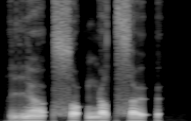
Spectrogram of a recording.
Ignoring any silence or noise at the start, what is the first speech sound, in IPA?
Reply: rʲ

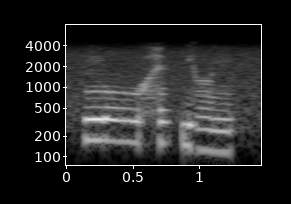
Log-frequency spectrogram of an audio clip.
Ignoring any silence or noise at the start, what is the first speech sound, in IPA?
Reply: n̪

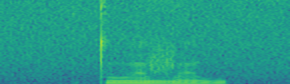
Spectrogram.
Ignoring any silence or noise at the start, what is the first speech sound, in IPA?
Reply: t̪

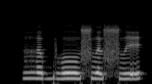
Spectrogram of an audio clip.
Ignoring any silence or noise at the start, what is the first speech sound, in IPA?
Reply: ɦ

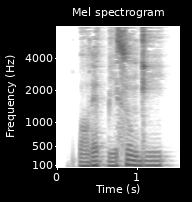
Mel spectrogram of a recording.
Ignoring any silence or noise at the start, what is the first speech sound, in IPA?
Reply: k͡p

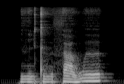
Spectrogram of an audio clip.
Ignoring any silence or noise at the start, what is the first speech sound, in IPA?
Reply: ð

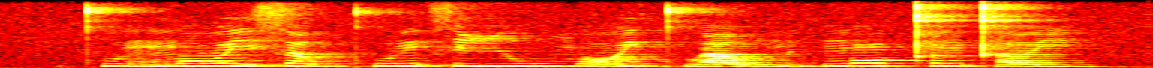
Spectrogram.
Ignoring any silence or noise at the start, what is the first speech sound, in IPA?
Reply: kʷʰ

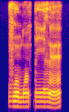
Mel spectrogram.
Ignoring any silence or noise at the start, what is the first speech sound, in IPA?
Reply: v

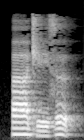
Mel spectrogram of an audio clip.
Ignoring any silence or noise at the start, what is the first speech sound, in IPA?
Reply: aː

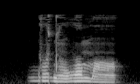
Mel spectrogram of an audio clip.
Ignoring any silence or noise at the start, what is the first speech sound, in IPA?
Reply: ɡ͡b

